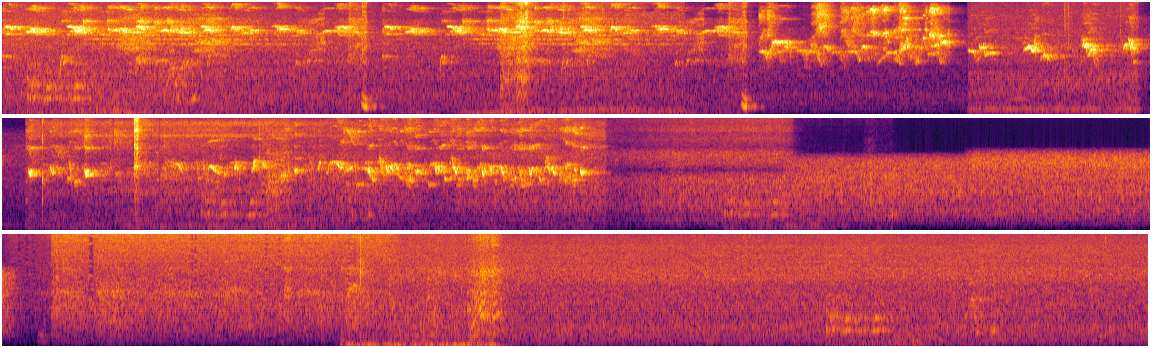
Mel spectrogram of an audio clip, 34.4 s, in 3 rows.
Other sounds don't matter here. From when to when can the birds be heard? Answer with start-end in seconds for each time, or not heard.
0.0-17.6.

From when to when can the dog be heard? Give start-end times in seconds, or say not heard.
0.2-1.9, 13.4-15.2, 18.7-20.4, 31.2-32.9.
